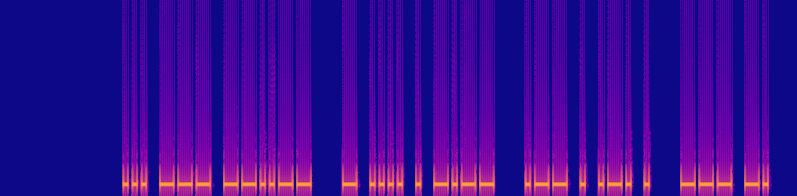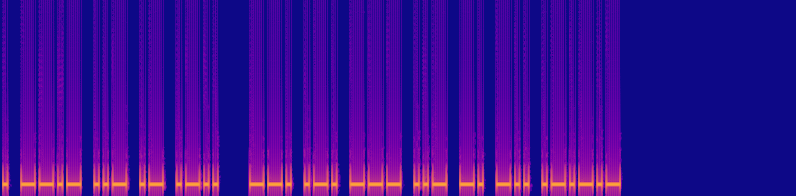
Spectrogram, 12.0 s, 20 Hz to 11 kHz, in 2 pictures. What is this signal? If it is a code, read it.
Morse code, heard as a keyed tone, about 34 wpm, 700 Hz. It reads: SO, THEY WERE ON EQUAL GROUND.
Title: Sentences from Top 1400 Words 35wpm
